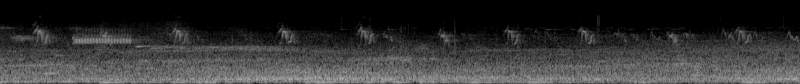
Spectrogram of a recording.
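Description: A small bird chirping over and over, one short high chirp roughly every second, over a steady low hum.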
